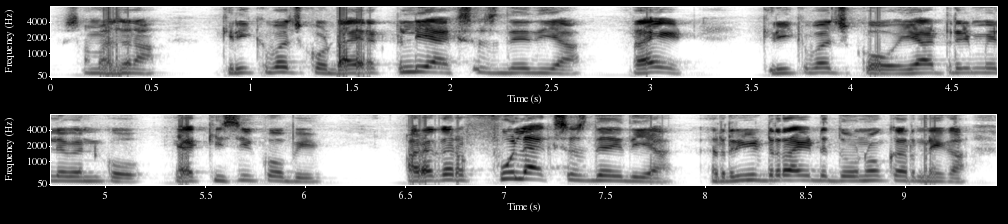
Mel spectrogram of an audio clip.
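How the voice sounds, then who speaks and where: A man teaches a screen-recorded coding lesson. He talks in a loose, conversational way and keeps checking in with his viewers by asking "right?" and "boss?". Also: sits high. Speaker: programming tutor.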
